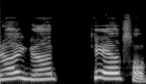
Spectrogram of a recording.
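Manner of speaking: tearful, high-pitched crybaby whine, crying. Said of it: "now he's crying and going on the internet".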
